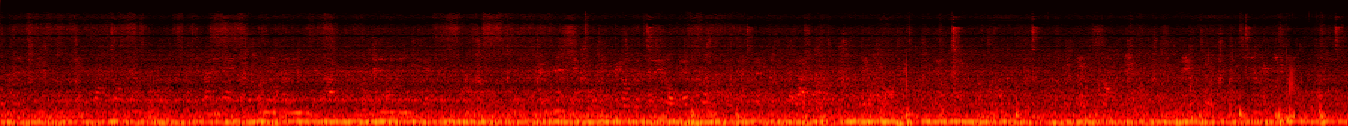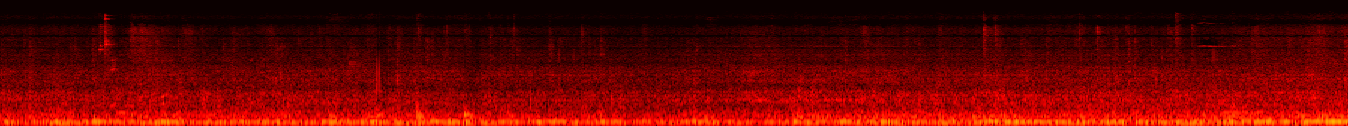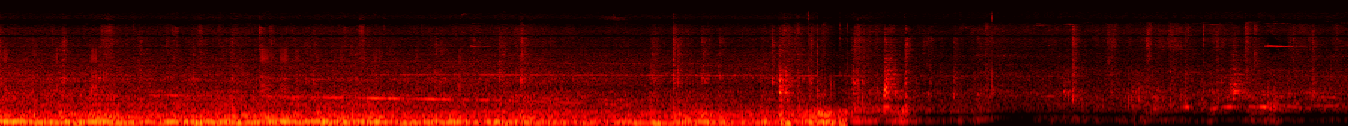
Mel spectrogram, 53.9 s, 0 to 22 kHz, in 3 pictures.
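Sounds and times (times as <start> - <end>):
tram running gear rumble: 0.0 - 53.9.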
